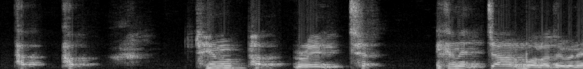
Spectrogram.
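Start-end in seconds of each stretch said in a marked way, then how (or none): 0.1-0.6 ফ said as a breathy "f"; sound demo. Shown as a demonstration. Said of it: "পির উচ্চারণ করতে হবে ফ". 1.5-2.8 টেম্পারেচার slowly, with ঠ-like t and ফ-like p; slow native pronunciation. Shown as a demonstration. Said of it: "টির উচ্চারণ করতে হবে ঠায়ের মতো".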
